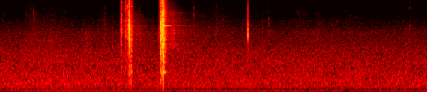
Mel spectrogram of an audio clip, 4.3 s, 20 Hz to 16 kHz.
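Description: A few quiet mechanical clicks from a Colt 1911 pistol being handled and readied to fire: a close pair a little over a second in, a sharper click just after, and a faint tick about a second later.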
